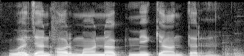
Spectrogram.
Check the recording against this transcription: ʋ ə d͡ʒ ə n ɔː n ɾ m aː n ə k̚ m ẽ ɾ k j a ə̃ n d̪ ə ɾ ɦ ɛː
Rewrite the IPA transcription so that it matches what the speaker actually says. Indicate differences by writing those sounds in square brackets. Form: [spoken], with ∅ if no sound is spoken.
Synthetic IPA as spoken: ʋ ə d͡ʒ ə n ɔː [∅] ɾ m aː n ə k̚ m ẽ [∅] k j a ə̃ n [t̪] ə ɾ ɦ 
